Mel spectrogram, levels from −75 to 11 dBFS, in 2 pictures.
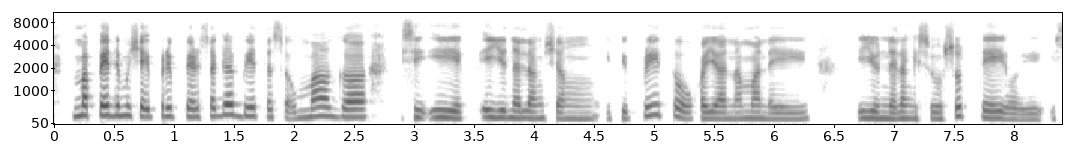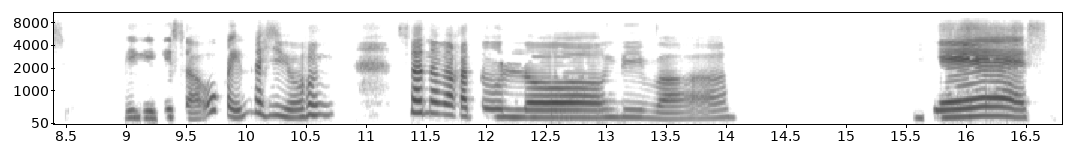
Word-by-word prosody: ma 275 +2 -2
puwede 280 -1 +1
mo 275 - -8
siya 255 -2 -2
i-prepare 250 -1 -6
sa 250 - -7
gabi, 270 -2 -4
tapos 230 -3 -14
sa - - -15
umaga 230 +1 -5 0.3
isi 225 - -10
i 220 +1 -8 0.3
iyo 225 -2 -5
na 205 -1 -6
lang 195 -1 -7
siyang 185 -1 -12
ipiprito, 245 +6 -9
o - - -33
kaya 190 -1 -5
naman 190 +1 -10
ay, 175 +2 -13 0.4
iyon 200 -1 -7
na 180 - -5
lang 190 -1 -7
isu-sauté 200 +2 -7
o - - -12 0.3
is-igigisa, 195 - -8
okey 250 - -2
na 345 - +4
'yun. 285 +2 -3 0.6
Sana 355 -2 +5
makatulong, 225 -5 +2
'di 225 -2 -8
ba. 180 -2 -3 2.1
Yes. 240 +1 +8
225 Hz, 125 wpm, -23 LUFS, 195-255 Hz, 2.1 s, Yes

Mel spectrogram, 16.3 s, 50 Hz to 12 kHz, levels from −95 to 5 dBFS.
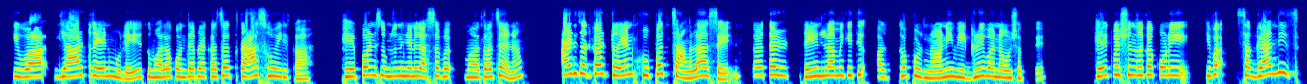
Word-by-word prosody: किंवा 275 0 +3 0.2
या 280 +1 +4
ट्रेंडमुळे 285 - +1
तुम्हाला 260 +1 +1
कोणत्या 275 0 0
प्रकारचा 275 +2 0
त्रास 285 +3 +2
होईल 280 -3 +1
का? 200 -1 -2 0.5
हे 275 +1 +4
पण 325 0 +2
समजून 295 -2 0
घेणं 295 0 +2
जास्त 280 0 0
ब 280 - +1 0.2
महत्त्वाचं 260 +3 +1
आहे 260 -7 +1
ना? 235 +5 -2 0.6
आणि 370 +3 +4
जर 380 -2 +1
का 370 0 +5
ट्रेंड 330 +2 +2
खूपच 360 +2 +1
चांगला 245 -1 +3
असेल 215 -1 -2 0.2
तर 310 0 -2
त्या 335 0 +3
ट्रेंडला 295 +3 0
मी 315 0 -1
किती 320 +2 0 0.2
अर्थपूर्ण 255 0 -1
आणि 265 +4 +2
वेगळी 260 +1 +1
बनवू 270 -5 +2
शकते? 205 -2 -7 0.7
हे 290 +2 +4
क्वेशन 335 0 -1
जर 320 - +1
का 335 - +4
कोणी 320 0 +1 0.3
किंवा 320 +4 +1 0.3
सगळ्यांनीच 335 +7 +2
285 Hz, 155 wpm, -23 LUFS, 265-315 Hz, 0.7 s, का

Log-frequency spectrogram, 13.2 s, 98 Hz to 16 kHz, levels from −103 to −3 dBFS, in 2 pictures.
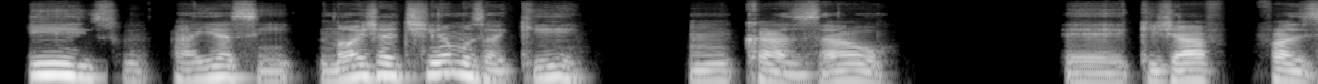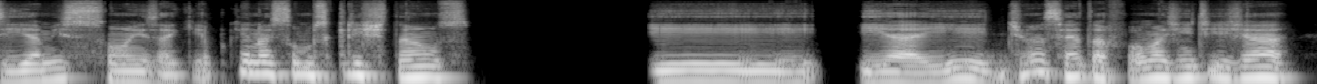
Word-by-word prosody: Isso. 150 -9 +5
Aí 130 +3 -1
assim, 140 -8 -2
nós 130 +8 +3
já 170 +1 +5
tínhamos 175 0 +2
aqui 135 +5 -3 0.5
um 115 +1 -3
casal, 100 -2 -1 0.8
eh, 95 -1 -5
que 110 - -4
já 120 +2 +4
f - - -22 0.2
fazia 115 -2 0
missões 115 -5 -2
aqui, 85 -1 -6
porque 200 - -5
nós 185 -2 +2
somos 175 -1 +1
cristãos. 150 -4 +1 0.9
E 110 -1 -1 0.2
e 105 0 -3
aí, 105 +5 0
de 170 - -6
uma 210 +2 -1
certa 155 -7 +1
forma, 125 +3 -1
a 145 - +6
gente 145 +1 0
já 145 +2 +3
125 Hz, 135 wpm, -24 LUFS, 110-150 Hz, 0.9 s, a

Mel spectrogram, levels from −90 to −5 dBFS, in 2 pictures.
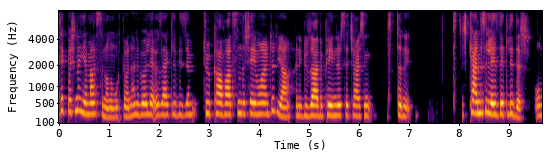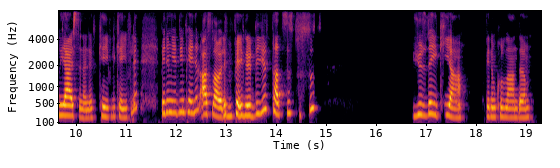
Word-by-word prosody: tek 320 0 -5
başına 300 +2 -1
yemezsin 255 -4 0
onu 190 0 -1
muhtemelen. 195 +2 -4
Hani, 240 +1 -3
böyle, 245 0 +3
özellikle 235 +1 -2
bizim 245 +2 -7
türk 260 -1 -4
kahvaltısında 250 0 +2
şey 255 -1 +2
vardır 250 +5 -2
ya, 205 -5 -1
hani, 215 -1 -5
güzel 220 0 +3
bir 220 - -5
peynir 225 0 +3
seçersin, 225 -1 -3 0.4
t - - -9
t 230 - +2
hani. 205 -1 -5 0.8
T 230 - -12
ç 230 - -9
kendisi 270 0 +3
lezzetlidir, 250 -6 +4
onu 220 +2 -3
yersin, 220 -4 +4
hani, 175 +1 -5
keyifli 200 -2 -2
keyifli. 190 - -5 0.5
Benim 285 +2 0
yediğim 285 +1 -4
peynir, 285 -2 +1
asla 250 -4 +4
öyle 210 +3 +4
bir 210 - -7
peynir 225 0 +4
değil, 280 +7 -1
tatsız 265 -1 +1
tuzsuz. 295 - -4 1.9
%2 240 +1 -3
yağ, 195 -5 0 0.4
benim 200 -1 -2
kullandığım. 190 -1 -4
235 Hz, 140 wpm, -23 LUFS, 215-255 Hz, 1.9 s, lezzetlidir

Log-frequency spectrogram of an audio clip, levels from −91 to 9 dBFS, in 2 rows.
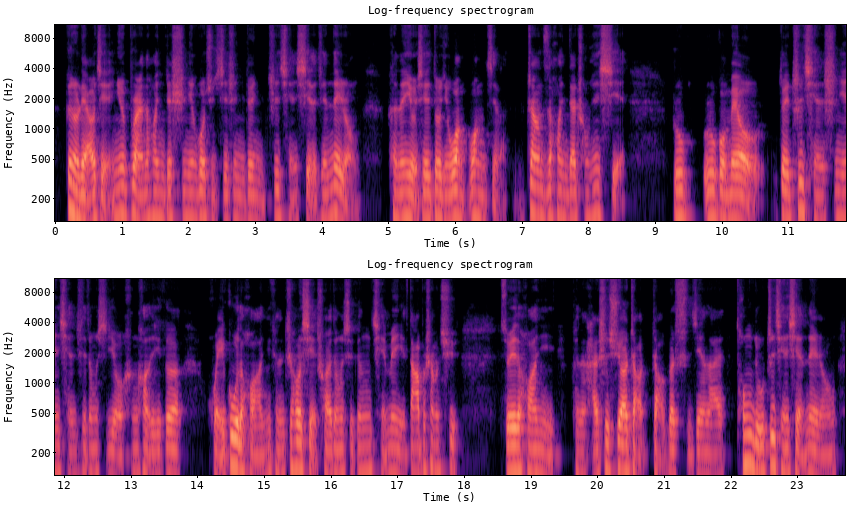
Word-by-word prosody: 更 155 - +4
有 120 - +8
了 110 - +6
解。 115 - -2
因 - - -6
为 135 +1 +1
不 135 +2 -2
然 110 -5 +5
的 115 - -1
话， 120 +1 -1
你 115 -2 -3
这 115 - 0
10 120 +1 -5
年 115 -1 -2
过 120 +1 +3
去， 115 -2 -7
其 110 +1 -7
实 115 +2 -8
你 105 -2 -7
对 110 0 -2
你 100 -3 -10
之 125 +5 -6
前 115 -4 -8
写 105 - -2
的 - - -3
这 100 - -12
些 115 - -3
内 130 +3 +2
容， - - -2 0.4
可 - - -5
能 115 +1 +1
有 110 -4 +4
些 115 +3 +1
都 115 +1 +3
已 - - -3
经 110 0 -2
忘 120 -3 +5
忘 115 -3 0
记 - - -8
了。 - - -11 0.3
这 145 - +4
样 130 -1 +4
子 115 0 -6
的 - - +3
话， 125 -1 -3
你 115 - -5
再 115 0 +2
重 115 +1 -8
新 130 +2 -3
写。 125 - -3 0.7
如 120 0 0 0.2
如 120 0 +1
果 120 -1 +4
没 115 +1 +3
有 110 -1 +4 0.2
对 120 -3 +3
之 120 +5 -2
前 115 -7 -4
10 110 +3 -8
年 115 0 -3
前 105 -3 -8
这 105 - -15
些 115 - -7
东 110 0 -6
西 110 -1 -9
有 100 -3 -1
很 110 +3 -10
好 110 -2 -1
的 105 - -3
一 105 - -4
个 105 0 +2 0.4
回 - - -1
顾 140 +6 +7
的 120 - +6
话， 95 0 -2
你 105 +4 -7
可 110 - -9
能 105 0 -4
之 105 - -4
后 130 0 +7
写 125 +1 +1
出 - - -8
来 105 - +4
的 - - 0
东 110 0 -2
西 110 -1 -7
跟 115 +1 -5
前 115 -4 -7
面 110 +2 -3
也 100 - -6
搭 115 +4 +2
不 125 - -5
上 120 0 -3
去。 120 0 -7 0.6
所 120 - +3
以 120 - +9
的 120 - +7
话， 110 -2 +1
你 105 - -5 0.2
可 - - -11
能 105 -1 -5
还 100 0 -1
是 105 +5 -1
需 120 +2 -1
要 120 -2 +9
找 125 +2 0
找 - - -2
个 105 - +2
时 105 -2 -8
间 105 +2 -2
来 100 -1 -4 0.2
通 150 -1 +1
读 115 -2 +3
之 140 +5 +2
前 120 -5 -2
写 110 - +1
的 - - -8
内 110 -2 0
容， 95 +1 -7
115 Hz, 295 characters per minute, -23 LUFS, 105-120 Hz, 0.7 s, 以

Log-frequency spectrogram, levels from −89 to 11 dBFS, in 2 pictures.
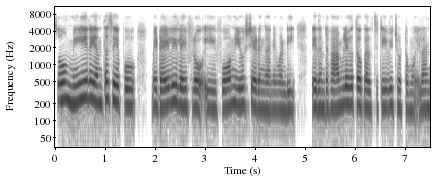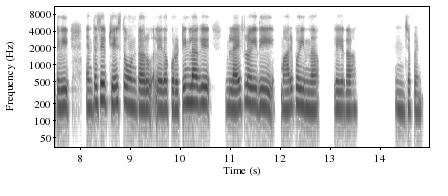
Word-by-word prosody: So, 230 - 0 0.3
మీరు 250 +4 +5
ఎంతసేపు, 210 -3 +2 0.5
మీ 185 - 0
daily 195 +5 +4
లైఫ్‍లో 180 -1 +2 0.2
ఈ - - -3 0.2
ఫోన్‌ని 185 +3 +1
యూజ్ 190 -1 -1
చేయడం 175 -2 +2
గానివ్వండి 160 0 -4 0.4
లేదంటే, 175 0 0
ఫ్యామిలీతో 190 +2 +2
కలిసి 170 0 -2
టీవీ 180 +1 -1
చూడటము, 160 -2 -5
ఇలాంటివి 170 +2 0 0.5
ఎంతసేపు 205 +4 +2
చేస్తూ 205 +1 0
ఉంటారు? 170 -1 0 0.2
లేదా, 170 0 +2
ఒక 175 0 -1
రొటీన్‌లాగే 205 +2 +3 0.6
లైఫ్‌లో 195 +5 +1
ఇదీ 185 0 +1 0.4
మారిపోయిందా 170 -2 -1 0.4
లేదా 165 -1 -3 0.9
హ్మ్. 160 -2 -7
చెప్పండి. 155 -3 -9
180 Hz, 115 wpm, -23 LUFS, 170-200 Hz, 0.9 s, మీరు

